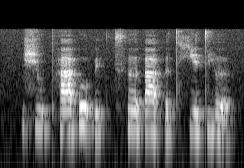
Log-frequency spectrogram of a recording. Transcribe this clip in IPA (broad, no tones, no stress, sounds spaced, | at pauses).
ɕ o pʰ a ʔ o ʔ ʏ t t͡sʰ ə ʔ a ʔ ə t ç e t j ə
